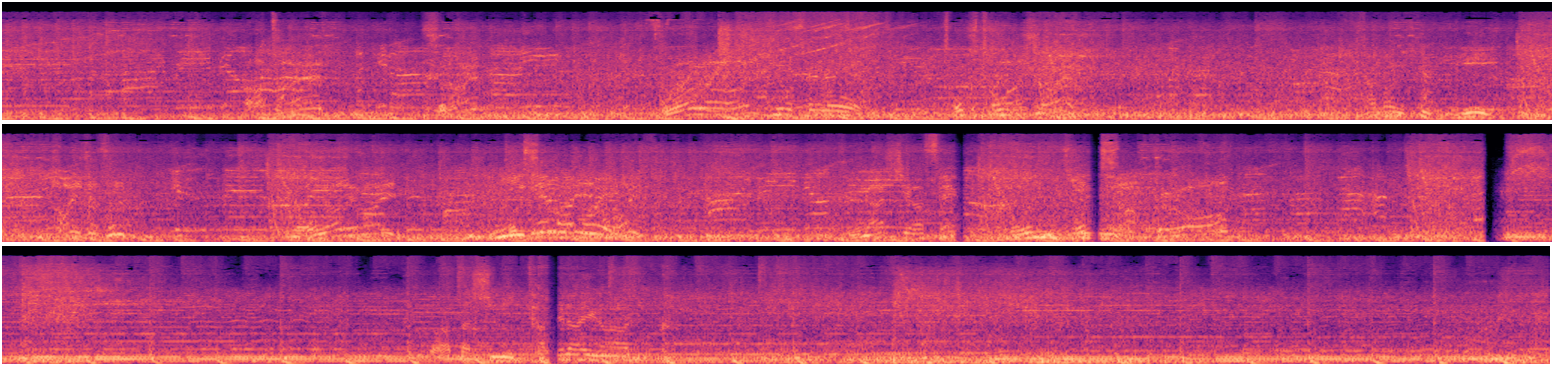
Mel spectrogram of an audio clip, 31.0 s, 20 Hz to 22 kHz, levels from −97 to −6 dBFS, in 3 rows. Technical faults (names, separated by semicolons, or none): burst of packet loss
